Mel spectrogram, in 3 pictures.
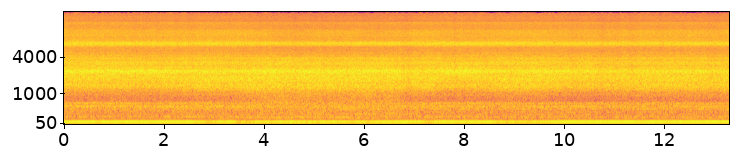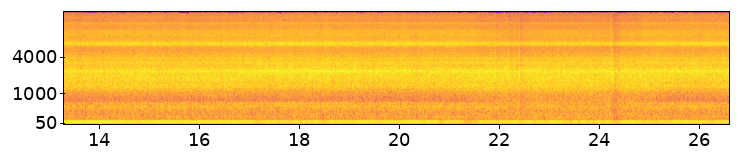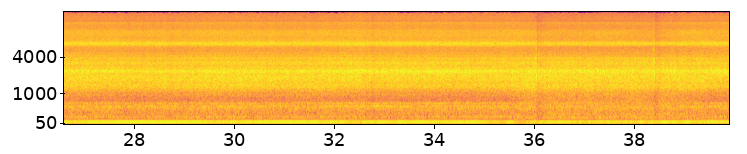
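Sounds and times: propeller plane engine running: 0.0s - 39.9s
airflow rushing: 1.3s - 10.4s, 32.9s - 39.9s.

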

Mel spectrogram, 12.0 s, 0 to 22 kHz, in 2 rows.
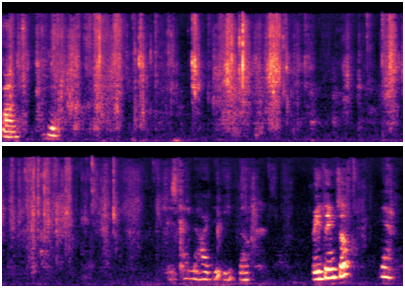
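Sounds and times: paper wrappers crinkling: 0.0s - 10.4s, 11.0s - 12.0s.

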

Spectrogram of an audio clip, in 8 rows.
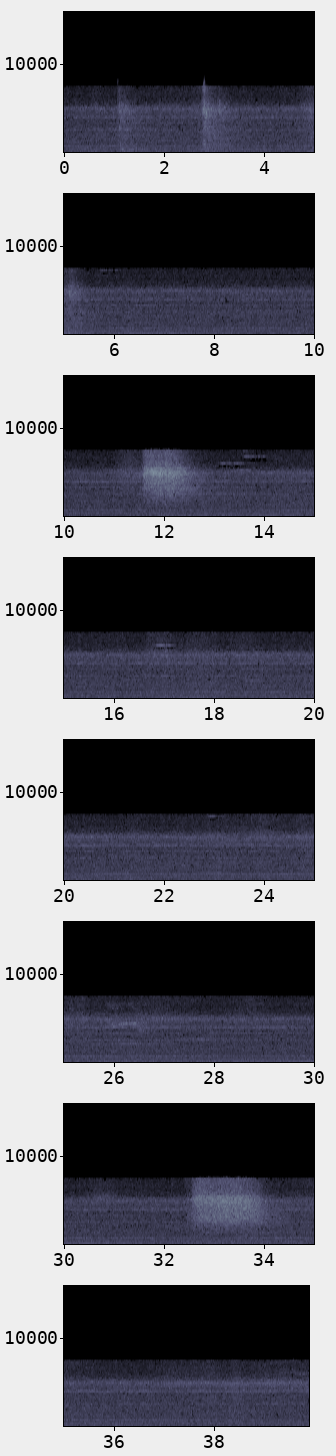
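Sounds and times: machinery hum and drone: 0.0s - 39.9s
short loud hiss: 11.6s - 12.6s, 32.6s - 34.2s.

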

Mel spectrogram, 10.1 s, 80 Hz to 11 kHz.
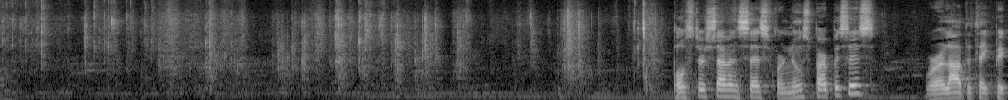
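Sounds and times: steady low hum: 1.6s - 10.0s.

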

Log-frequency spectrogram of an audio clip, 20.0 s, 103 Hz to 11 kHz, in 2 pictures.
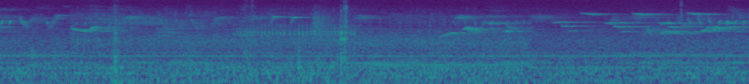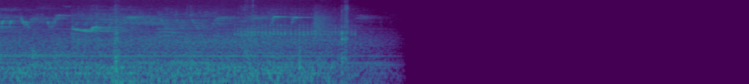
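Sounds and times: faint steady hum: 0.0s - 15.4s
songbirds singing: 0.0s - 15.4s.

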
